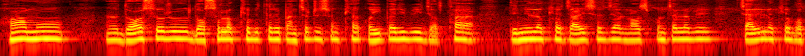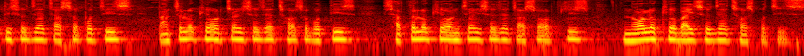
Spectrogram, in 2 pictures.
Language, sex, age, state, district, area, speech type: Odia, male, 60+, Odisha, Jajpur, rural, spontaneous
